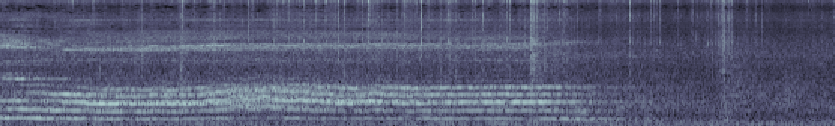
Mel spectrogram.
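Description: A man's voice chanting in long, held, slowly gliding notes, as in the salawat chanted over the mosque a little earlier. The phrase fades about six seconds in.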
